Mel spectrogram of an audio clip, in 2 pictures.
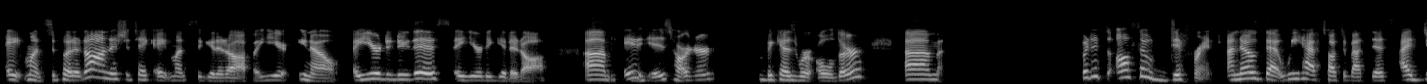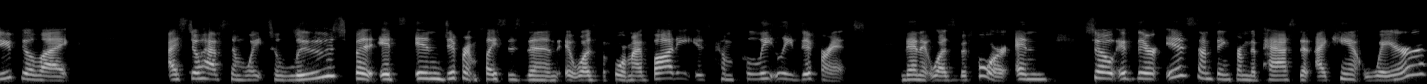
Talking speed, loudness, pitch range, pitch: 195 wpm, -25 LUFS, 200-270 Hz, 225 Hz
